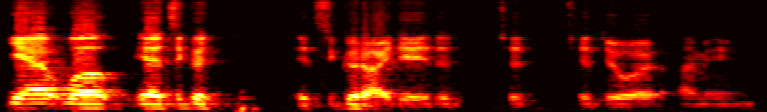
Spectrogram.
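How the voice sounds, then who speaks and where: Very deep-voiced hesitant man. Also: animated, brisk, fairly bright tone. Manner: hesitant, agreeable, filler-heavy. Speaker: voice chat participant. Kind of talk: casual chat.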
